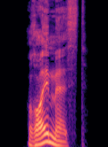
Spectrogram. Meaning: second-person singular subjunctive I of räumen
- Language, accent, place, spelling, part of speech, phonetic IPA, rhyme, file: German, Germany, Berlin, räumest, verb, [ˈʁɔɪ̯məst], -ɔɪ̯məst, De-räumest.ogg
